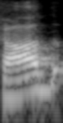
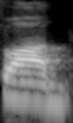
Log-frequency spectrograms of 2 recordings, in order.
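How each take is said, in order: First: No w sound follows the first consonant. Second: A w sound follows the first consonant. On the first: This is how Bangladeshi speakers say it. "আমরা বলি স্বাদ" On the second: This is how Indian speakers say it. "ওরা বলে স্বাদ"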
